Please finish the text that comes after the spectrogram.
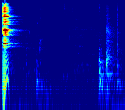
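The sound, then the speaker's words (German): Beer glasses of pale ale clink together sharply in a bright, ringing toast, the tone fading quickly, followed by a few quieter knocks and light rustling handling sounds. “Äh, Prost.”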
